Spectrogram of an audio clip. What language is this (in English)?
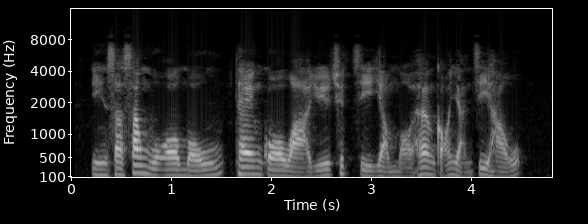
Cantonese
